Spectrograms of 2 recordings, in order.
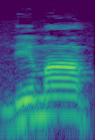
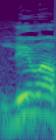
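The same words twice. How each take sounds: First: The final vowel is held long. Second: The final vowel is cut short. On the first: "अलिफ को हस्फ कर दिया जाता है" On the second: "लिमा को लिमा बोलते हैं"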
